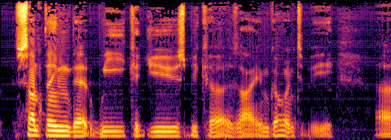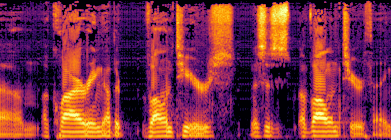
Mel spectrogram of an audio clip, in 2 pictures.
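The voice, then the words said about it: Congested voice from a cold. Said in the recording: “you could probably hear in my voice, I'm kind of dealing with something, a little bit of a cold.”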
